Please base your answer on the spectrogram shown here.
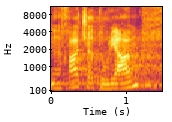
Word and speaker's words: Khachaturian: I sometimes mispronounce it, but I will pronounce it in the Ukrainian, Khachaturian, who is an Armenian,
